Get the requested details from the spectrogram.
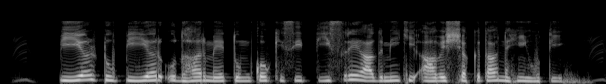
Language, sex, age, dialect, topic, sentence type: Hindi, male, 18-24, Garhwali, banking, statement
